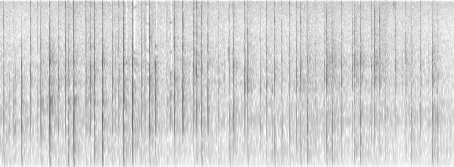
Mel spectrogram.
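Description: Long nails tap and scratch a white strappy cork wedge sandal with faux leather straps and a woven cork/jute wedge heel, held in hand near the mic. A rapid, uneven run of short, dry clicks and scrapes sounds, each dying away almost at once, with a bright, crackly edge over a midrange tone.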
